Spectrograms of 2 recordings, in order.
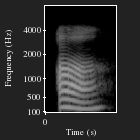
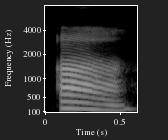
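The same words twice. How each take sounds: First: The vowel is short. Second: The vowel is long. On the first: "instead of a" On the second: "what it's doing is lengthening the sound"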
